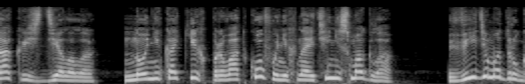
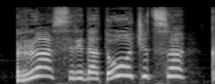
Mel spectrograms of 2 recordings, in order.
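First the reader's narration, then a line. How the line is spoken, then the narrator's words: Shouted. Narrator (Russian): крикнул мой муж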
